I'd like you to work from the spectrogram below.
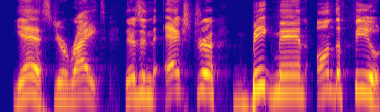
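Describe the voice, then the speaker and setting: A man's raised, projected voice, high in pitch and bright and sharp in tone, animated, at a moderate pace with ordinary pitch variation. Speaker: football film analyst. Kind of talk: football film breakdown.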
